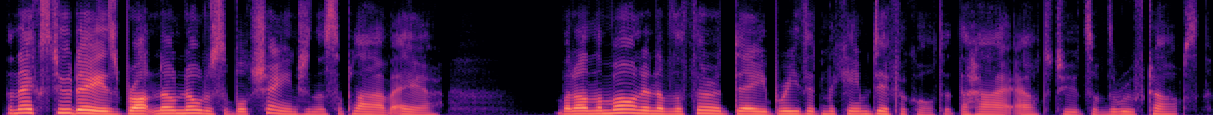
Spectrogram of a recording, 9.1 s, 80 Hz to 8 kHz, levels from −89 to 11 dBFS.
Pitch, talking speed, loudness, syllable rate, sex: 185 Hz, 205 wpm, -20 LUFS, 5.9 syllables/s, female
